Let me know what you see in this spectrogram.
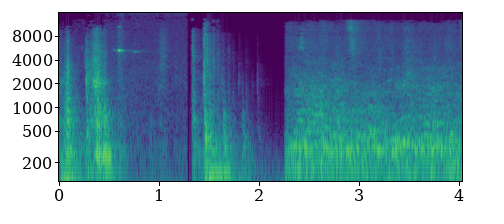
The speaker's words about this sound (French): Ah, voilà la deuxième porte. C'est écrit topic de présentation.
